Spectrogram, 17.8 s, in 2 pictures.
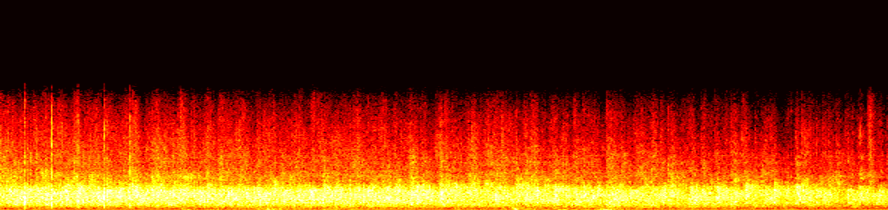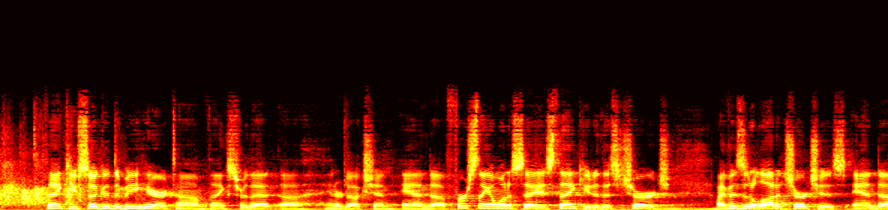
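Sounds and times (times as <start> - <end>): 
audience applause: 0.0 - 9.9
speech: 9.4 - 17.7.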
